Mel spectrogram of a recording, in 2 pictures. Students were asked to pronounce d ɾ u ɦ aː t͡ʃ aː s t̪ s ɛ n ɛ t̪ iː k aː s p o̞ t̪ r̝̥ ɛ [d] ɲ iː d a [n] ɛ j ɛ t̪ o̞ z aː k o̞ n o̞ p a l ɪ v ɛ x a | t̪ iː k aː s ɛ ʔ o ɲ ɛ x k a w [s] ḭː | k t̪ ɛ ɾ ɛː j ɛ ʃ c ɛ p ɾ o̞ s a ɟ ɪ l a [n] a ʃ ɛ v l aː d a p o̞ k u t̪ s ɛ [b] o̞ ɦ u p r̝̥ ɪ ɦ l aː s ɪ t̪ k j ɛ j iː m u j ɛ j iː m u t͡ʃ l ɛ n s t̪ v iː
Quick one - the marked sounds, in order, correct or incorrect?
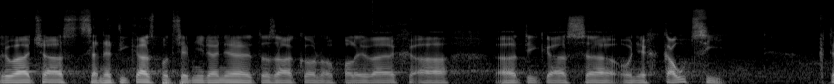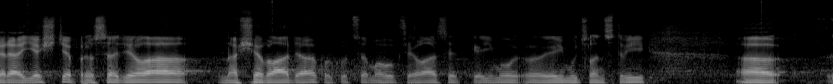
incorrect, incorrect, incorrect, correct, incorrect

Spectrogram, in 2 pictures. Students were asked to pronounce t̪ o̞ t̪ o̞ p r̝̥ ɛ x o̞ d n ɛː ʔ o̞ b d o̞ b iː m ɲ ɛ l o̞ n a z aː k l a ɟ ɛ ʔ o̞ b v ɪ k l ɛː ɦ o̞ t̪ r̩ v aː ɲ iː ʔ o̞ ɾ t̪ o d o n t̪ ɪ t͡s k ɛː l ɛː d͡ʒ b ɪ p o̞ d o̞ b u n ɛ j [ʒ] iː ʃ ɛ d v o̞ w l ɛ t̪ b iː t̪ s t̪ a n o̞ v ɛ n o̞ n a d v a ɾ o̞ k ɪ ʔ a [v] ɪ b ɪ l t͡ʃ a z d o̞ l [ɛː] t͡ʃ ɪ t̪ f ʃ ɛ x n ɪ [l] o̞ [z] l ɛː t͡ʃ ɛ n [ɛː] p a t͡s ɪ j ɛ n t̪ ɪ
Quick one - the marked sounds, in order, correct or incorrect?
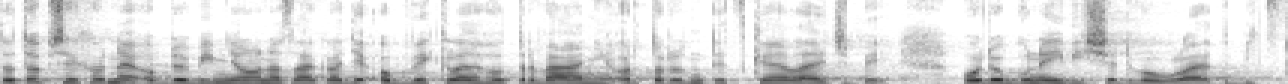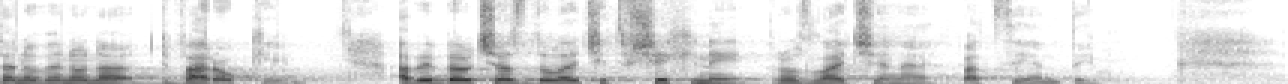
incorrect, incorrect, correct, incorrect, correct, correct

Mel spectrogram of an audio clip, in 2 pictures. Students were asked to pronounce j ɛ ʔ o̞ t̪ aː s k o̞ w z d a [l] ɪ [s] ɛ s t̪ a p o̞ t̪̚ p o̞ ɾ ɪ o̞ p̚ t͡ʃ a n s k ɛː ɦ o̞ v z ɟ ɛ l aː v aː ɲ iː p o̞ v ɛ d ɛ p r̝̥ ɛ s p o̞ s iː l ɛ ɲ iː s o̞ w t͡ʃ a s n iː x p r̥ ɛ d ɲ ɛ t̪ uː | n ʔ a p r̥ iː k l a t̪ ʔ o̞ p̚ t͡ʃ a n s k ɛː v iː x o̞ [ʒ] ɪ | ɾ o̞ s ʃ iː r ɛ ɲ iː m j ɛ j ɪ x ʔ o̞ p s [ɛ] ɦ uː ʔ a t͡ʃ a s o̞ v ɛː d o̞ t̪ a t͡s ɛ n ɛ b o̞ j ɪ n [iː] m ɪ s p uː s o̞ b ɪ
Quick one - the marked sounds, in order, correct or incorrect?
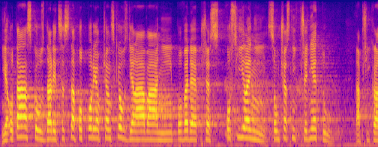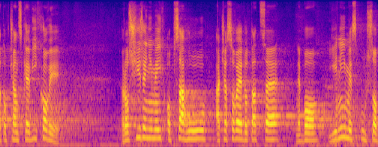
correct, incorrect, incorrect, incorrect, correct

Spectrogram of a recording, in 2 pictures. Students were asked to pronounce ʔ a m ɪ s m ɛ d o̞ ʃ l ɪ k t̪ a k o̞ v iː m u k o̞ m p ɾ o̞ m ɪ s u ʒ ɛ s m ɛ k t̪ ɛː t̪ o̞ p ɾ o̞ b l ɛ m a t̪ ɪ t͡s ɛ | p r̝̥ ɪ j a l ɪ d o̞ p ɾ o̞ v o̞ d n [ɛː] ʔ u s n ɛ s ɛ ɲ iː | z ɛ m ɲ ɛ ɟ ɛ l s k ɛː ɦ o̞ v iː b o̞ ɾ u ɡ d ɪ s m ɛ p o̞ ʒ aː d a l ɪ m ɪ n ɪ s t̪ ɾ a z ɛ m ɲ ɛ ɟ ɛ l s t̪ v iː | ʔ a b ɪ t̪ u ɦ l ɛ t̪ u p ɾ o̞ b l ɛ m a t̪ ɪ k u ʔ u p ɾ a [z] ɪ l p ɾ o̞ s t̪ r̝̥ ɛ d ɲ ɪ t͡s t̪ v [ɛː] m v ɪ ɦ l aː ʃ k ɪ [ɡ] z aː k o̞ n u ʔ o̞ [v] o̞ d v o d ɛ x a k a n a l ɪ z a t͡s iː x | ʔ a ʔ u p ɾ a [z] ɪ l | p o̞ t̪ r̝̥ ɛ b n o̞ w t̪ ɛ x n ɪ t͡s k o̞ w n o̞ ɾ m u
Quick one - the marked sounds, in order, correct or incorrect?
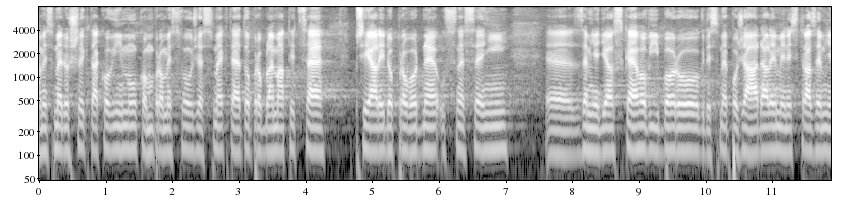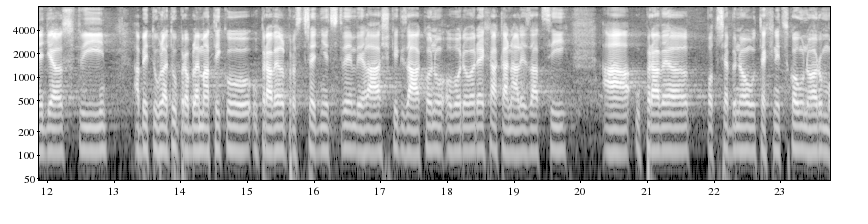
correct, incorrect, incorrect, correct, correct, incorrect

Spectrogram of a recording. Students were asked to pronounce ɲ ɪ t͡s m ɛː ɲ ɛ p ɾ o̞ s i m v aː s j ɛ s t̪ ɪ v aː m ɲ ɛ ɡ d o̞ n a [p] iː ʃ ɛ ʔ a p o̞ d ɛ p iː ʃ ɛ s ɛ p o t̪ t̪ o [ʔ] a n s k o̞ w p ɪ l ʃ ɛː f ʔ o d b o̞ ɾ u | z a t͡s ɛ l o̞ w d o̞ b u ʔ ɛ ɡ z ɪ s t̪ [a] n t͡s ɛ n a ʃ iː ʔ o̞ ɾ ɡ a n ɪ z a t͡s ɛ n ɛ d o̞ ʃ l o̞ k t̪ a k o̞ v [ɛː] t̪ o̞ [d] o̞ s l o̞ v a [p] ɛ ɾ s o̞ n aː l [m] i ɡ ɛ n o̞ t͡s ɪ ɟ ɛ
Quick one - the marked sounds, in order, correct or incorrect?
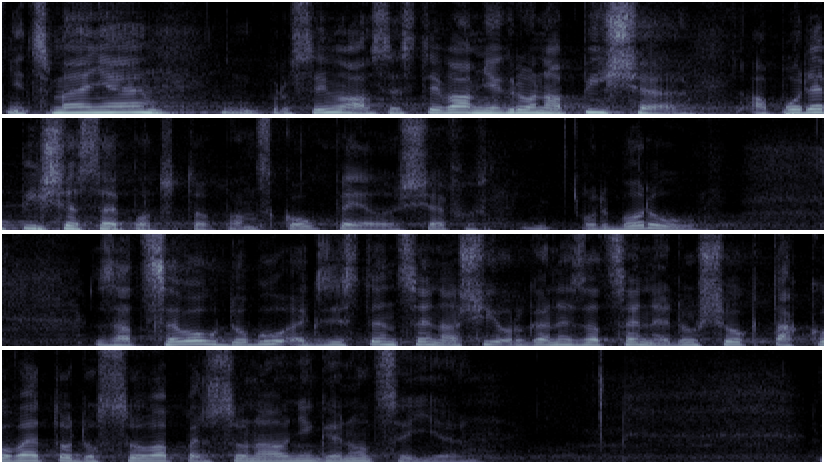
correct, incorrect, incorrect, correct, correct, correct, incorrect

